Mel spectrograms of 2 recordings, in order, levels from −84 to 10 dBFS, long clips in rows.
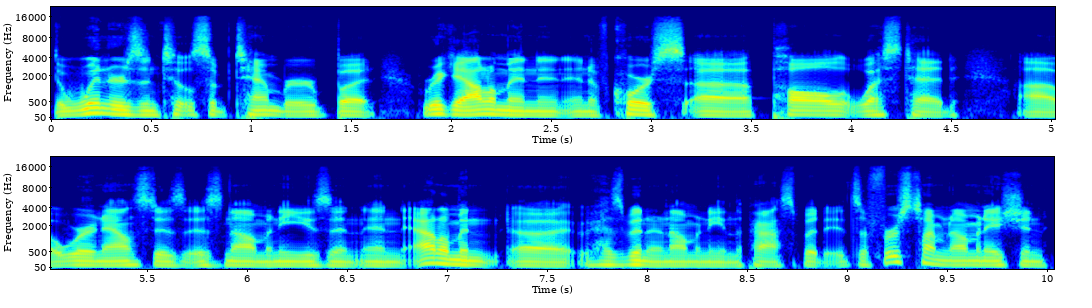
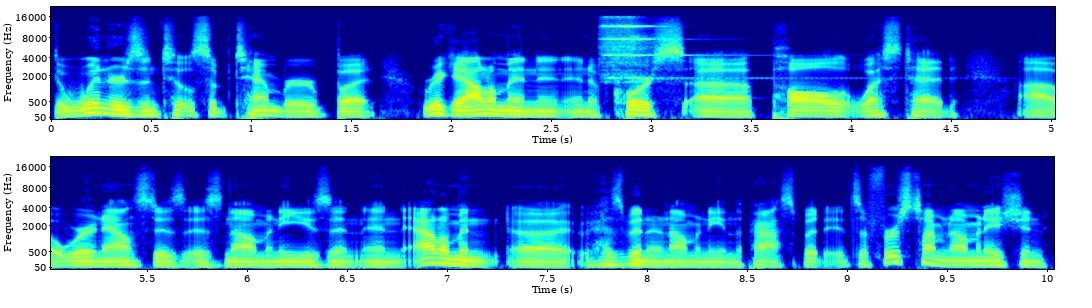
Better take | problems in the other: first | doorbell; loud; at 3 s; peak 3 dB above the speech

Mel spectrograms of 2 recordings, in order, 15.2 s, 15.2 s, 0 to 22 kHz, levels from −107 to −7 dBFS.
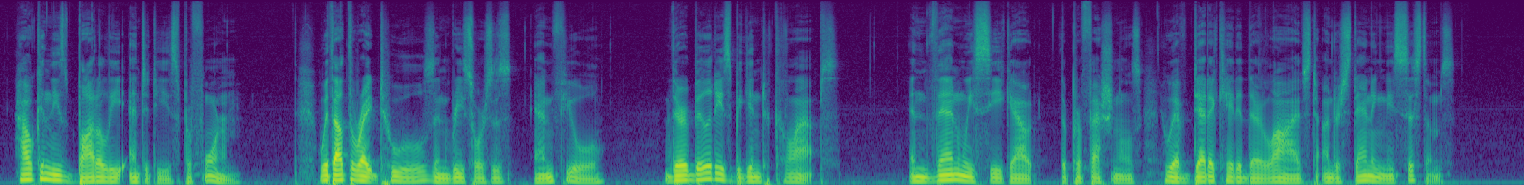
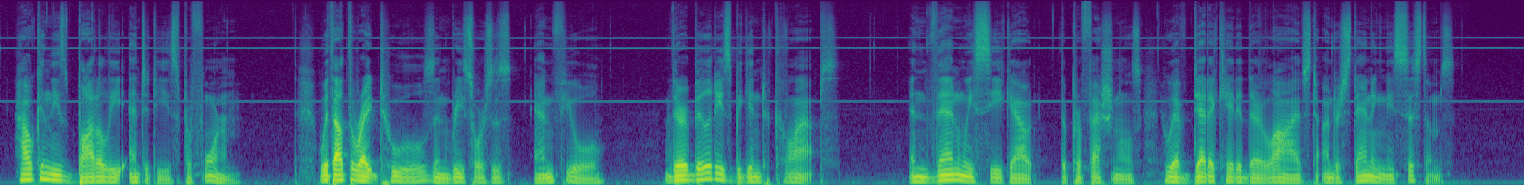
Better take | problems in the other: first | high-pitched whine; faint; throughout; 7.5 kHz, 30 dB below the speech

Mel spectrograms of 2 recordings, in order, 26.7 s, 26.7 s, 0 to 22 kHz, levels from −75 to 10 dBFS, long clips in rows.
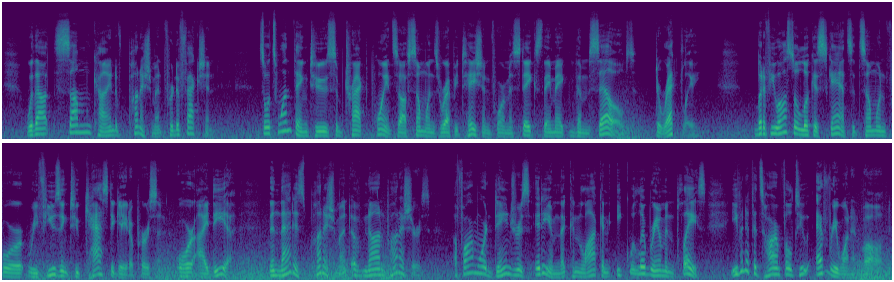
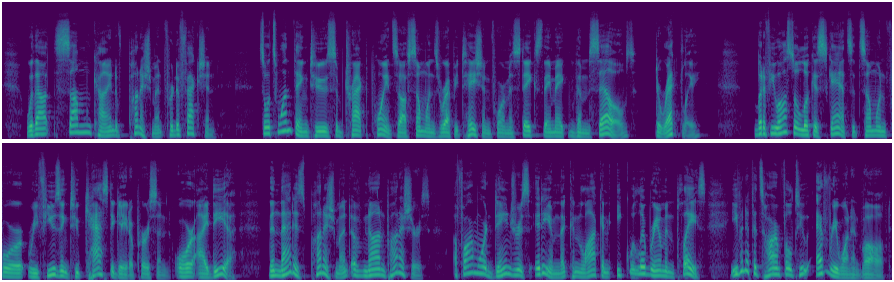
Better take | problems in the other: second | wind noise on the microphone; occasional gusts; 20 dB below the speech

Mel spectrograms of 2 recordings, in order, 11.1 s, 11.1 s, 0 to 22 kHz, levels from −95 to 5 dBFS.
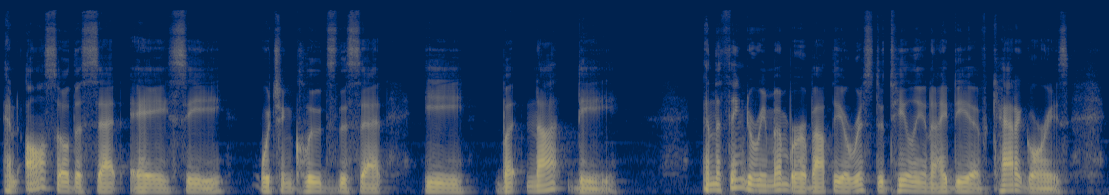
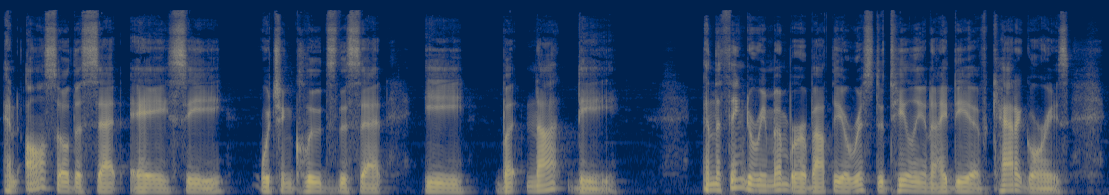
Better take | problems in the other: second | muffled; very; fading above 1.5 kHz

